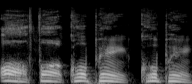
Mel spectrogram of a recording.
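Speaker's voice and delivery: put-on Spanglish-accented exclamation. Retelling how he couldn't say Corporal Penny, you act him out, imitating a Spanglish accent. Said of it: "It's like Spanglish".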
